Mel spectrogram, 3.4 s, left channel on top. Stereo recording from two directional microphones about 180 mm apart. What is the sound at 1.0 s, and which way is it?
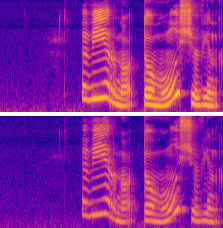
Speech, 25° left (ahead or behind).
